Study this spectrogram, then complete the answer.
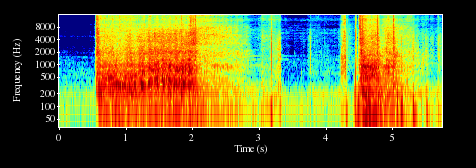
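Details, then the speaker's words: Chevrolet K1500 pickup (1983 per title, called a '93 in talk) cranked with the clutch in, heard from underneath near the starter: a ragged crank with crackle and no start. The loose rear starter terminal is arcing; a starter replacement is planned. "What I have going on is the back terminal on my starter has basically dislodged itself. Uh, it's not making a good connection and it's creating spark on the starter."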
